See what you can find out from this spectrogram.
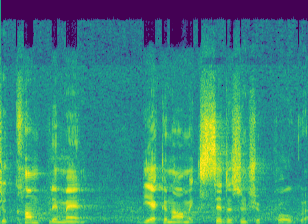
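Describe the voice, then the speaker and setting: There is noticeable background noise as a man speaks with very wide pitch swings. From Antigua. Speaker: citizenship consultant. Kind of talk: panel discussion.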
